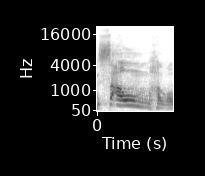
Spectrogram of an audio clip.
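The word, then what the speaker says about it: صوم: 네 번째 기둥은 싸움이라고 하는 건데 단식을 말합니다. 싸움, 우리나라 이 파이팅, 싸움하고 발음이 똑같아요. 이 싸움이에요.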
